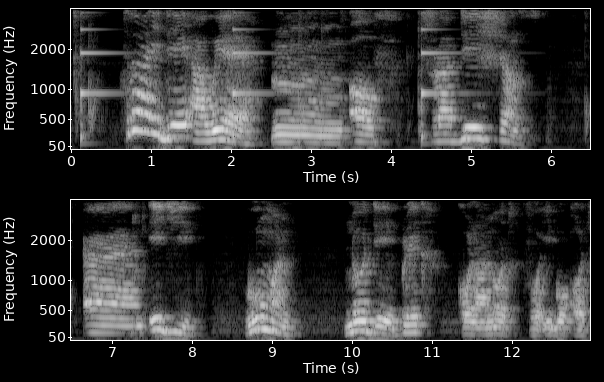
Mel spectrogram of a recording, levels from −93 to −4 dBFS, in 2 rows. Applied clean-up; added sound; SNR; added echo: none; Acoustic guitar; 13 dB; reverberation time 0.3 s.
